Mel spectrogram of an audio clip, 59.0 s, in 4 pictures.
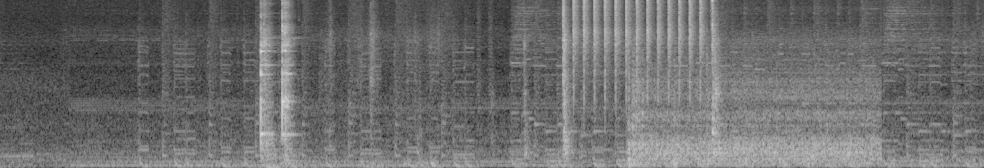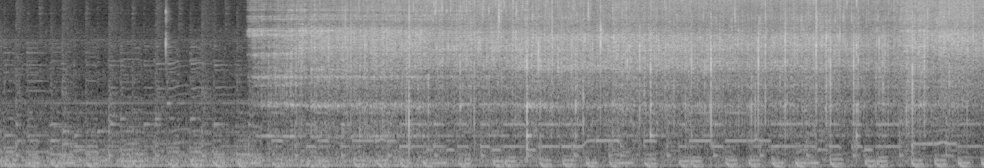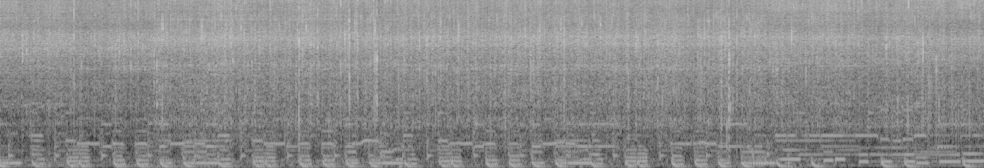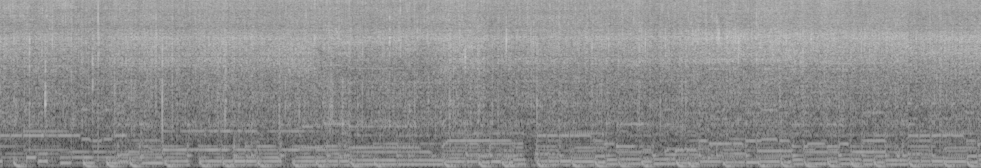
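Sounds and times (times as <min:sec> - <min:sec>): meat sizzling in a frying pan: 0:18.5 - 0:59.0.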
